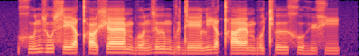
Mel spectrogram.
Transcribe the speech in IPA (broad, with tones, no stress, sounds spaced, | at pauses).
x u˨˦ n z u˦ s eː˨ qʰ o˨ ʃ æː˦ m b o˨ n z ɯː˦ m b ɯ˨ d eː˨ l iː˦ qʰ æː˦ m b o˦ cʰ ɯː˦ x u˦˨ ɦ y˦ x i˦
